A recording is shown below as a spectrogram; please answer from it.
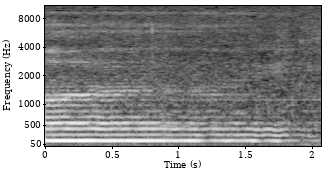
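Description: Shabad kirtan: a man's sung note held long and steady over harmonium, dying away near the end, after which the harmonium carries on softly.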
